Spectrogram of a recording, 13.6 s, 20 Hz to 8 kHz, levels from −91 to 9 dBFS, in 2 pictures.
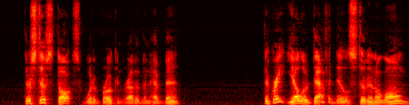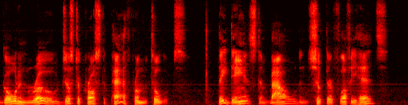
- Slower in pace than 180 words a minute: Yes, average, 160 wpm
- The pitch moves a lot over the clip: Yes, wide, 6.0 semitones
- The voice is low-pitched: Yes, low, 130 Hz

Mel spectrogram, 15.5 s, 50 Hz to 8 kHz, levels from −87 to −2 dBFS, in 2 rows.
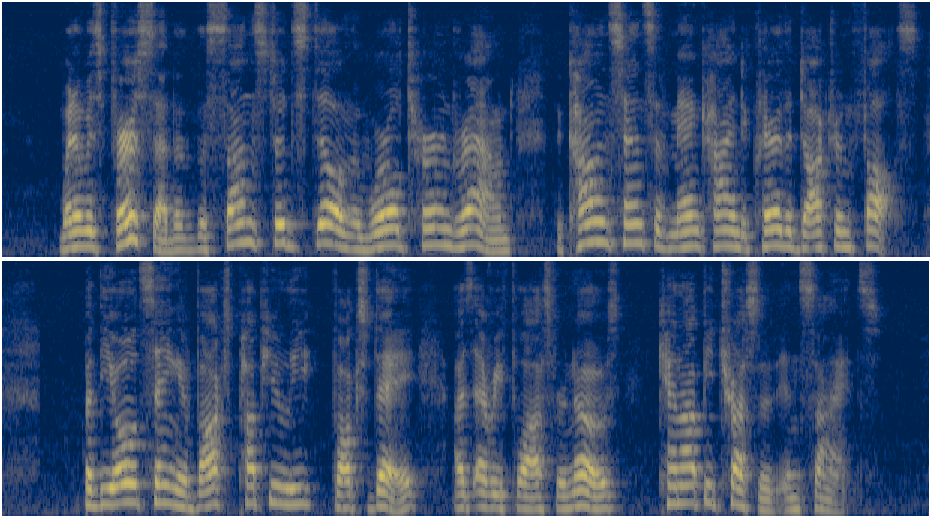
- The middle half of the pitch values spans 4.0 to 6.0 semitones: Yes, average, 4.8 semitones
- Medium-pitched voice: Yes, medium, 180 Hz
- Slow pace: No, average, 165 wpm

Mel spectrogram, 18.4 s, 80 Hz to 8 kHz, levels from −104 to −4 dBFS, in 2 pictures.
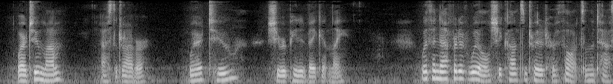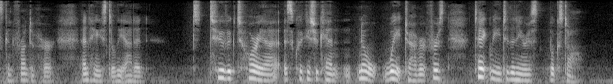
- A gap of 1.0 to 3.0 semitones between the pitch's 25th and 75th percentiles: No, average, 4.2 semitones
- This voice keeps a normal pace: Yes, average, 155 wpm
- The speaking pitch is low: No, medium, 175 Hz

